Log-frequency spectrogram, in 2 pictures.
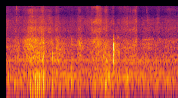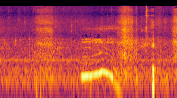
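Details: Indoor dog, from a household with an English Mastiff and an American Staffordshire Terrier. A single brief whine rises and then falls away. Soft sniffing, shuffling and a few clicks are heard before it.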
